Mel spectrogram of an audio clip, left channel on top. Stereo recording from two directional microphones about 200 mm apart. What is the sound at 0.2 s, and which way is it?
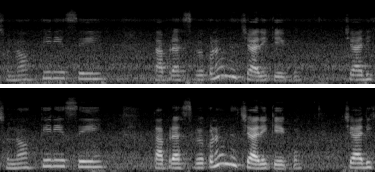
Speech, 30° right (ahead or behind).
